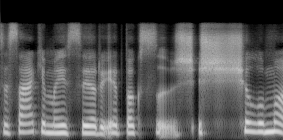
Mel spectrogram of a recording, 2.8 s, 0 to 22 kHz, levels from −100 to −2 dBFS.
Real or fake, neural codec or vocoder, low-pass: fake; codec, 24 kHz, 0.9 kbps, WavTokenizer, large speech release; 10.8 kHz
